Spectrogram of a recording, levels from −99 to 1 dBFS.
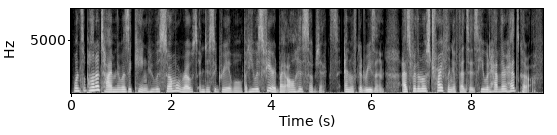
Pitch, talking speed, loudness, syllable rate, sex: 195 Hz, 250 wpm, -21 LUFS, 5.9 syllables/s, female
